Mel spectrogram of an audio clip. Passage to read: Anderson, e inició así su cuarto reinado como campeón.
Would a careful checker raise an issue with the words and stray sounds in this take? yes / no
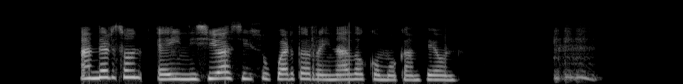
yes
